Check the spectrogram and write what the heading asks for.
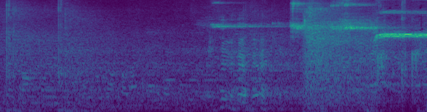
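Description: A basketball being bounced on a gym floor, a few sharp bounces in the first second, with voices in the hall. Toward the end, high-pitched squeals of sneakers on the court come in as the players start running.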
